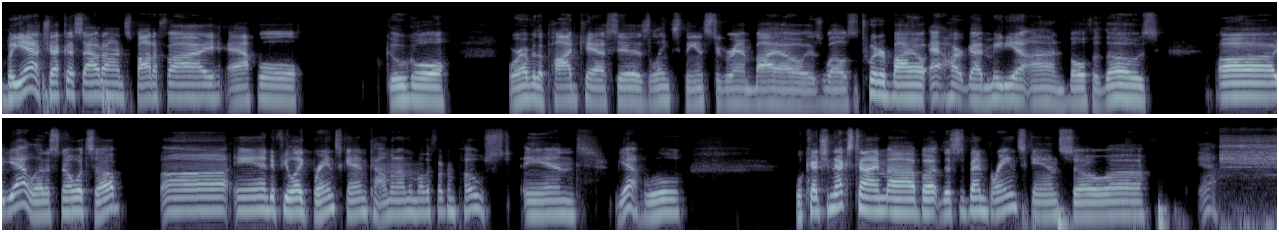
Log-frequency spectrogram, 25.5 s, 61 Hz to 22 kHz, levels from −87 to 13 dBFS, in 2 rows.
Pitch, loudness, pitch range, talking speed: 145 Hz, -24 LUFS, 130-160 Hz, 160 wpm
